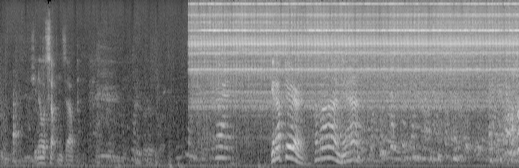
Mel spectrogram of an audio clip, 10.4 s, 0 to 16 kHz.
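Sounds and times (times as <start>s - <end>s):
laughter: 0.1s - 10.3s
speech: 0.2s - 4.8s, 5.4s - 10.3s
alarm ringing: 3.8s - 10.3s.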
